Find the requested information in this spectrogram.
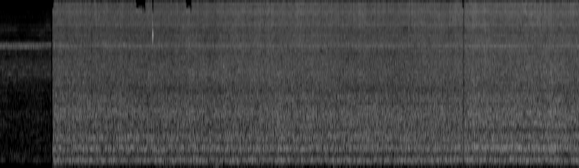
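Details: Wild honey bee colony during a forest honey harvest, a sudden start into a steady, layered buzzing drone that holds evenly to the end.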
